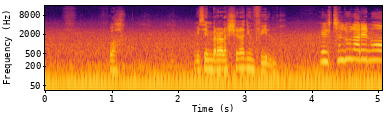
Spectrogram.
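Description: A young man speaks quietly nearby.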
